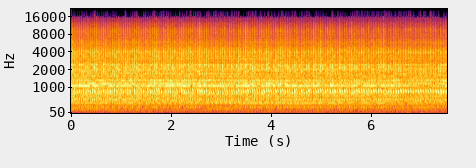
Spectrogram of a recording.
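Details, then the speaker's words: Old Kwik Kool oscillating fan after reassembly with its housing; it was quieter at first. Steady whirring with a fast rattling tick as the fan starts fast, then slows down; owner suspects the motor is failing. Cause not confirmed. "yeah i started up fast now it's slowing down i think probably the motor's"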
